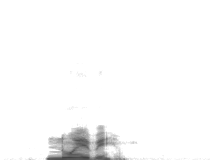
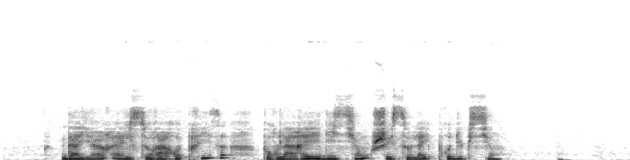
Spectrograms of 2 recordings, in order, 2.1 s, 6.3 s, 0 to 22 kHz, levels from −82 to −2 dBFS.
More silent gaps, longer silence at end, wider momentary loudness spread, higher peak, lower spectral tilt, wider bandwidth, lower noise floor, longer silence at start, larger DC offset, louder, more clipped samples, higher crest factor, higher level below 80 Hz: neither; first, 0.9 s vs 0.7 s; about the same, 12 LU vs 13 LU; second, -14 dBFS vs -6 dBFS; first, -8 dB/octave vs -5 dB/octave; second, 5 kHz vs 7.6 kHz; first, -77 dBFS vs -69 dBFS; second, 0.45 s vs 0.6 s; neither; second, -28 LUFS vs -21 LUFS; neither; about the same, 18 dB vs 16 dB; second, -68 dBFS vs -54 dBFS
